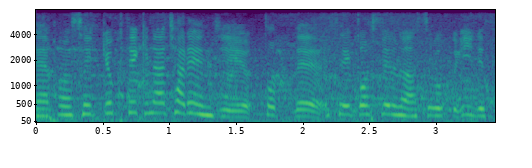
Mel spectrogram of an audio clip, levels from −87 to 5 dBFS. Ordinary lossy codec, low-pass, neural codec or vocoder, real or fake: none; 7.2 kHz; codec, 16 kHz, 8 kbps, FunCodec, trained on Chinese and English, 25 frames a second; fake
